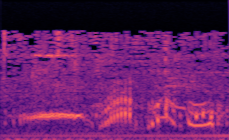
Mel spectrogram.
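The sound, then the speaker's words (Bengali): Pigeon cooing in the distance near a house's rooftop in late afternoon: a few soft, warbling low coos, one long drawn-out note followed by shorter rolling ones, over a steady low hum. “দূরে কোথায় একটা পায়রা ডেকে উঠল।”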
